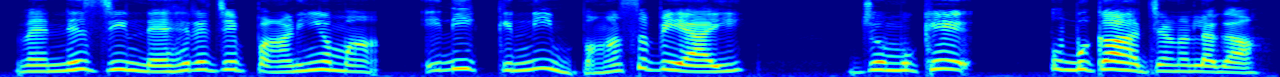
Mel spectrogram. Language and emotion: Sindhi, disgusted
